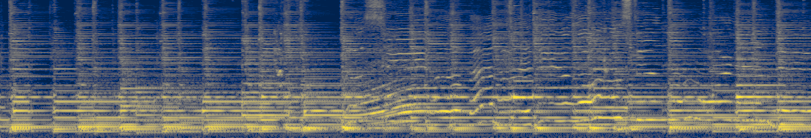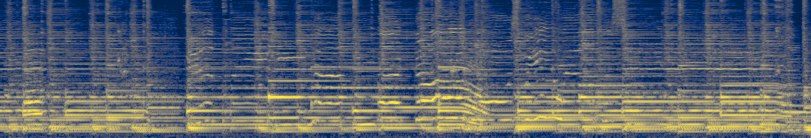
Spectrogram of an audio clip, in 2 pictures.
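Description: Live acoustic Americana playing: a resonator guitar played lap-style with a slide over a strummed acoustic guitar. The slide makes long gliding notes about five seconds in and again about sixteen seconds in.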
